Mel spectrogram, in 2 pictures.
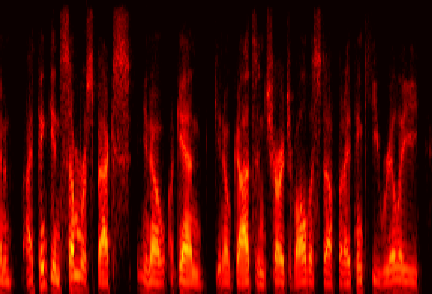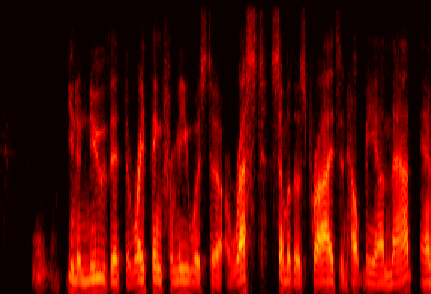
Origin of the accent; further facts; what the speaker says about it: Boston, Massachusetts, United States; growing up in Boston, being successful as a team and being a part of that, and we'd get 60 or 70,000 people at our games in college.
